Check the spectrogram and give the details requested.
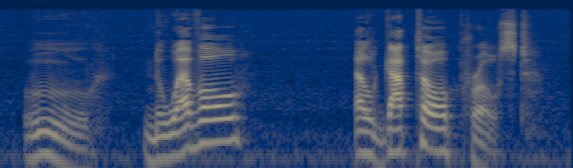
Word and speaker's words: Prost: No, you even said it wrong again. It's Prost. Pro oh Prost. That's funny. Wow, that's interesting. Say professional. Professional. So, now say pro Prost.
